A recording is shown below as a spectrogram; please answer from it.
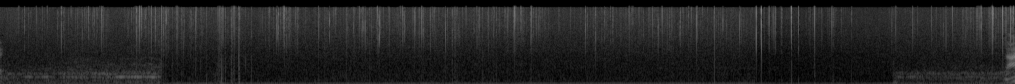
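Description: Faint steady hiss and electrical hum with scattered crackles from an open announcer's microphone line; a faint steady tone sits under it briefly at the start and again near the end.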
